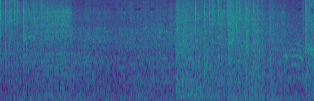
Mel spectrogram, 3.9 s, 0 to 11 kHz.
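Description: Cromwell tank gunfire in a British 3v3 strategy game: a continuous rumbling battle din with muffled shots and a heavier blast partway through, fairly loud and dense throughout.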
